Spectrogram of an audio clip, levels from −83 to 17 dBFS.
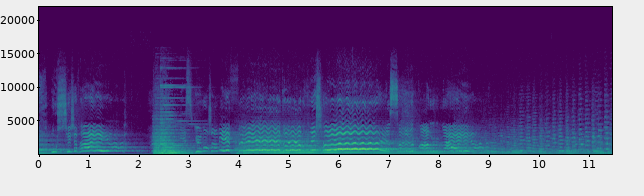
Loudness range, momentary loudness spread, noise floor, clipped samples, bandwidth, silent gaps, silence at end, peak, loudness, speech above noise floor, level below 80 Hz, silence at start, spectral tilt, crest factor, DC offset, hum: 13 LU; 22 LU; -48 dBFS; under 0.1%; 13.5 kHz; none; 0 s; -4 dBFS; -19 LUFS; 23 dB; -52 dBFS; 0 s; -4 dB/octave; 16 dB; 0.2%; none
